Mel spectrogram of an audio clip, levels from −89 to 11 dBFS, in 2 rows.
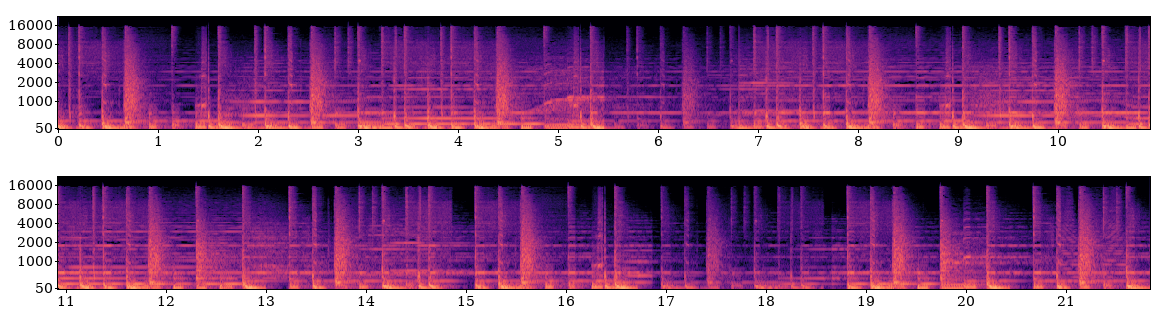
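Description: At 5.46 s the level falls abruptly by about 12 dB and returns at 6.81 s. At 16.86 s it drops again, by about 11 dB, until 18.66 s. Sound and background noise fall together. This sudden gain jump likely comes from gain applied without a ramp.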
